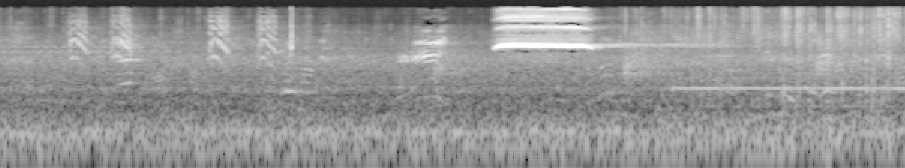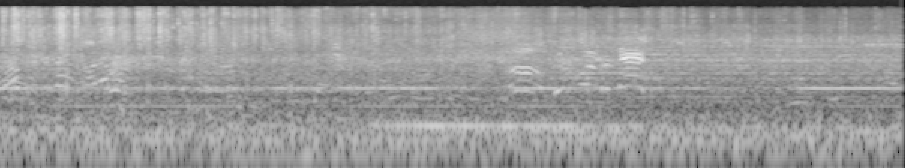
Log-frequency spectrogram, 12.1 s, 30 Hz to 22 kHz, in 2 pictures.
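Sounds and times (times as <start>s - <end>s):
whistle blast: 3.3s - 4.9s.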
